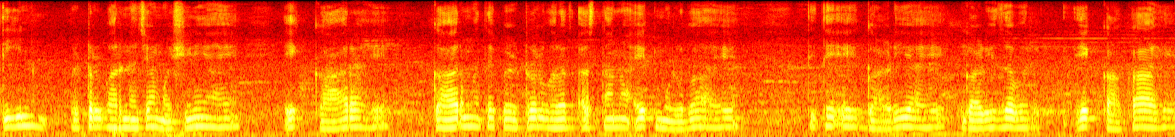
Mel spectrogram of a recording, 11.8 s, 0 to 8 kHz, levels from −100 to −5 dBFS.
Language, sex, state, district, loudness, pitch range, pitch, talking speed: Marathi, male, Maharashtra, Nagpur, -20 LUFS, 140-150 Hz, 145 Hz, 115 wpm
